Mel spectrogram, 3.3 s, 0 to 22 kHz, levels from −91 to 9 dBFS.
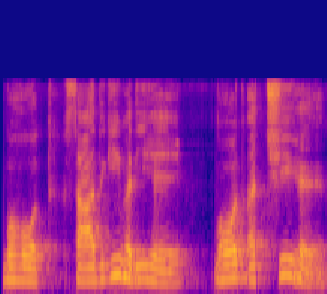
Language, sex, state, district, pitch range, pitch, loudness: Hindi, male, Rajasthan, Jaipur, 135-160 Hz, 145 Hz, -17 LUFS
